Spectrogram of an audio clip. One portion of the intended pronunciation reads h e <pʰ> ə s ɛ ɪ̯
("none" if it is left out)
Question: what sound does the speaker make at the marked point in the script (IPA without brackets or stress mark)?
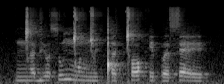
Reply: p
